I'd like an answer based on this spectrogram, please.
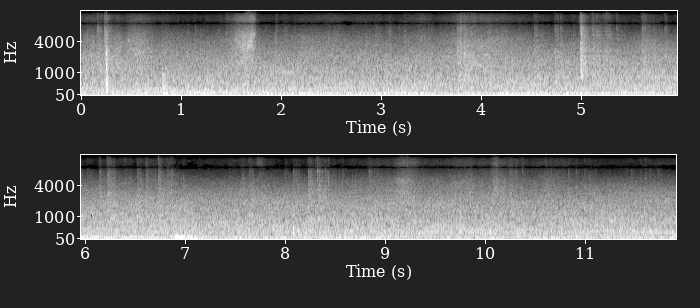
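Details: Steady outdoor background hiss and low rumble with a few faint clicks and a distant vehicle, no animal calls.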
